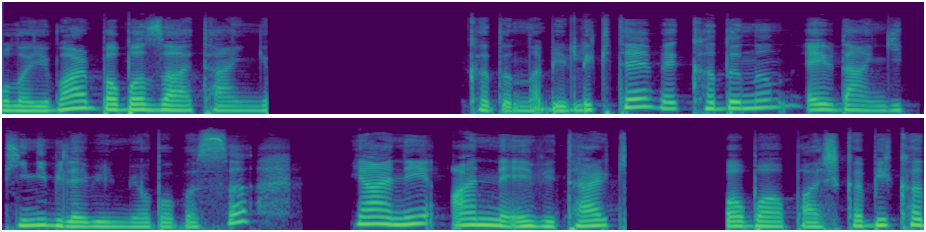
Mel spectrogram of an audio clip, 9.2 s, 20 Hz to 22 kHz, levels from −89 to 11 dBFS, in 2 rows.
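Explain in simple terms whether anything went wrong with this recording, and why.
The speech cuts out twice, at 1.32 s for nearly a second and at 7.72 s for half a second, then jumps ahead: a stream reconnect skipping roughly 0.7 s and 0.5 s.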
